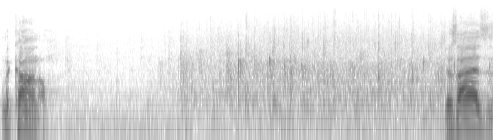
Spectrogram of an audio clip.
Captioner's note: audience applauding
